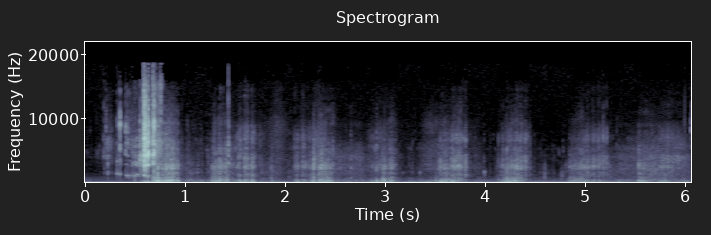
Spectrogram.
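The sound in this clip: Crunchy biting and chewing of sweet potato chips from a bag, many of them crushed: one loud first crack followed by many sharp, brittle crunches in a fairly regular rhythm, growing somewhat softer as chewing continues.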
